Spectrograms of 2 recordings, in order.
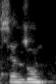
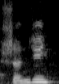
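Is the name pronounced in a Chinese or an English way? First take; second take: English; Chinese. First: The name is pronounced the English way. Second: The name is pronounced the Chinese way. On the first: "Đọc tiếng Anh thì là Shen Jun" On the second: "còn đọc tiếng Trung thì sẽ đọc là Shen Jun"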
